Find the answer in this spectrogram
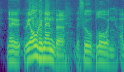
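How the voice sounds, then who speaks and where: A man talks at a moderate pace in a Lancashire accent. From northern England, Lancashire. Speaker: politician. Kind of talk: rally speech. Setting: rally with audience. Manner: hesitant, many fillers.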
